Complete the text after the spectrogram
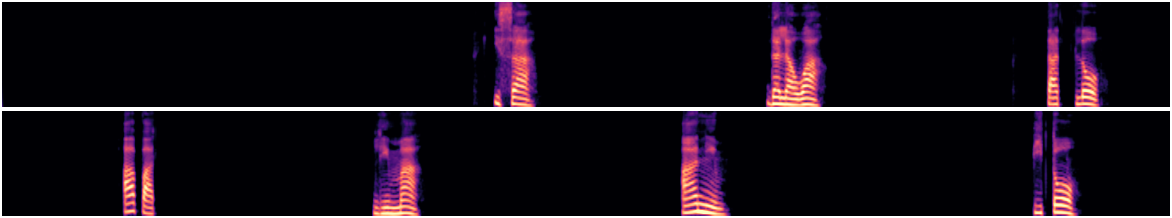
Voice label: filipino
